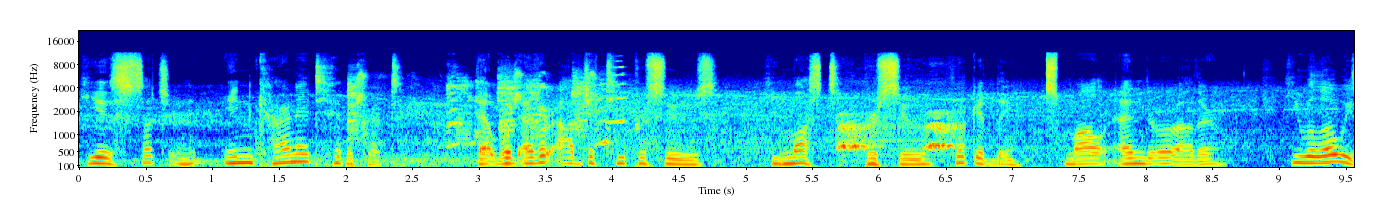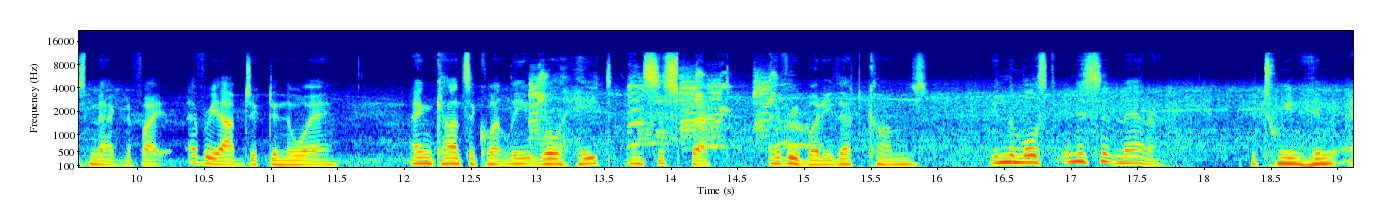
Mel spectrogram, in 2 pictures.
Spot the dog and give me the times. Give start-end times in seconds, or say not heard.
5.7-6.7, 14.2-15.2.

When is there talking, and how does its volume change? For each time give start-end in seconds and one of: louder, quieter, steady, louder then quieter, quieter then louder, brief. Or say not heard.
0.0-19.0 steady.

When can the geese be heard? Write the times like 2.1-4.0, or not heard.
2.0-4.2, 12.9-14.9.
